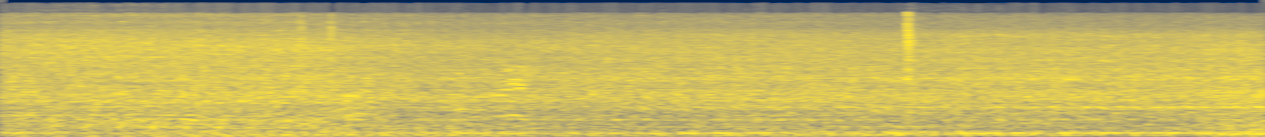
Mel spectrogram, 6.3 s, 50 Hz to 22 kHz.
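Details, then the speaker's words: Junkyard LB7 Duramax diesel truck; smooth, steady diesel idle with even low hum, no knocks or misses; runs healthy. "We know it starts. We know it runs. It sounds beautiful."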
